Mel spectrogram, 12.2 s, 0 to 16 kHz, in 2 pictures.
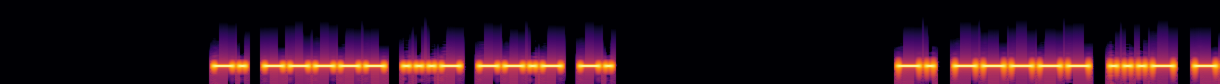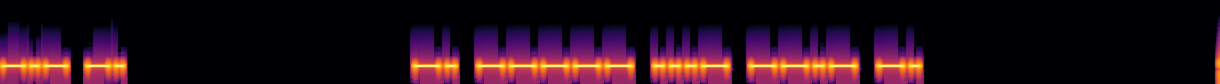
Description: Morse code, heard as a keyed tone, about 33 wpm, 700 Hz. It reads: N0VQN N0VQN N0VQN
